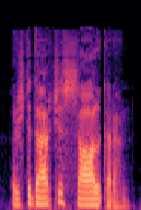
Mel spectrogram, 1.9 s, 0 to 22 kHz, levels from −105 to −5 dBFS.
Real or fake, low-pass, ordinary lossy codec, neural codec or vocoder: real; 19.8 kHz; AAC, 32 kbps; none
